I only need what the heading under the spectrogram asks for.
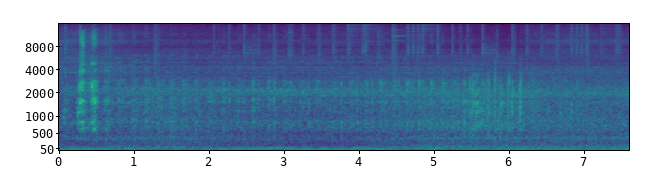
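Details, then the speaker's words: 1975 Chevy C10 SWB, 350 small-block V8, long-sitting, running off temporary funnel fuel feed after first start: deep even rumble holding steady, no misses or tapping, idling smoothly and running good. "That's how you keep that bit running. Running good."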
